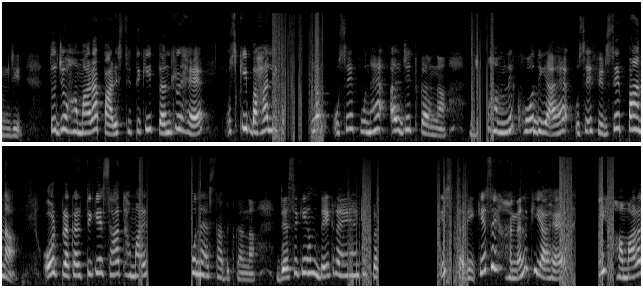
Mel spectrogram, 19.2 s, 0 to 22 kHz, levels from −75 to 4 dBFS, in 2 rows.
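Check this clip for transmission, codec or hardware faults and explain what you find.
The clip shows one hardware fault, an intermittent contact, recurring five times: at 4.05 to 4.81 s (open about 0.42 s), 7.04 to 7.38 s (0.15 s), 11.64 to 12.56 s (0.65 s), 14.77 to 16.57 s (0.88 s) and 17.94 to 18.76 s (0.35 s). A loose plug or cable briefly breaks the circuit, so the sound drops out behind crackly edges and faint hiss. On a waveform these are collapsed, near-flat stretches framed by sharp spikes. A spectrogram shows dark gaps bordered by broadband vertical streaks.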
